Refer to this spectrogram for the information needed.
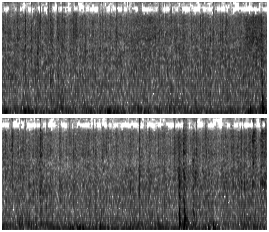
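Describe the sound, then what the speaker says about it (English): Steady rain patters throughout, with a couple of louder drips or knocks standing out briefly; no voices. "even though it's raining out, I'm gonna step out and show you the water."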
